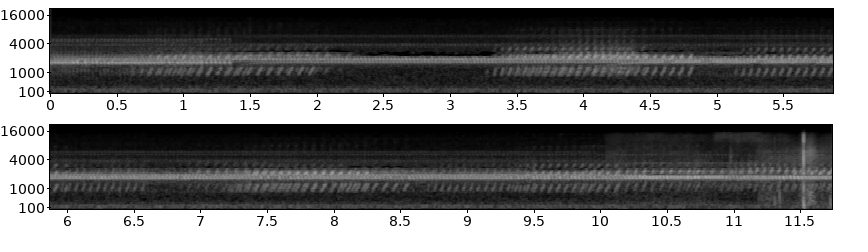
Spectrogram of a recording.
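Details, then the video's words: Chorus of frogs and toads: bursts of rapid pulsed trills start and stop every second or two over a constant shrill drone. A sharp click sounds near the end. "Frogs and Toads Symphony"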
